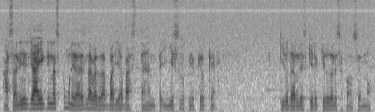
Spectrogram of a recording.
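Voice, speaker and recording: A man with a Mexican Spanish accent, teaching a language casually to camera and slowly repeating words for practice. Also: medium pitch, vocal fry, slight background noise, poor audio.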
